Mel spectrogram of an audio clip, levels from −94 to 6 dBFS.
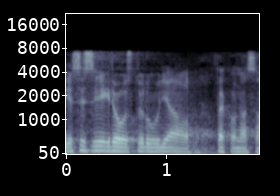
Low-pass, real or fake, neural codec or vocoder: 7.2 kHz; fake; codec, 16 kHz, 2 kbps, FunCodec, trained on LibriTTS, 25 frames a second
